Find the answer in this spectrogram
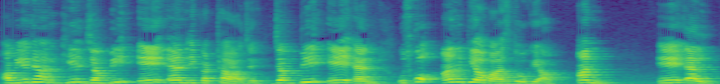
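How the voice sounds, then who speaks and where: A woman teaching English phonics, stretching sounds slowly and spelling words letter by letter. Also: sits high, big pitch swings, a bit bright, reverberant. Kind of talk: phonics lesson.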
